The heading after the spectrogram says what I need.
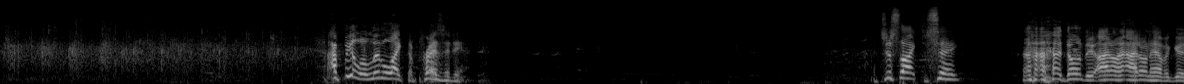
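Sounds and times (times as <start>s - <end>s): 
crowd clapping: 0.0s - 3.6s
speech: 3.3s - 4.8s, 8.8s - 11.8s
laughter: 4.8s - 9.1s, 9.7s - 11.5s.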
